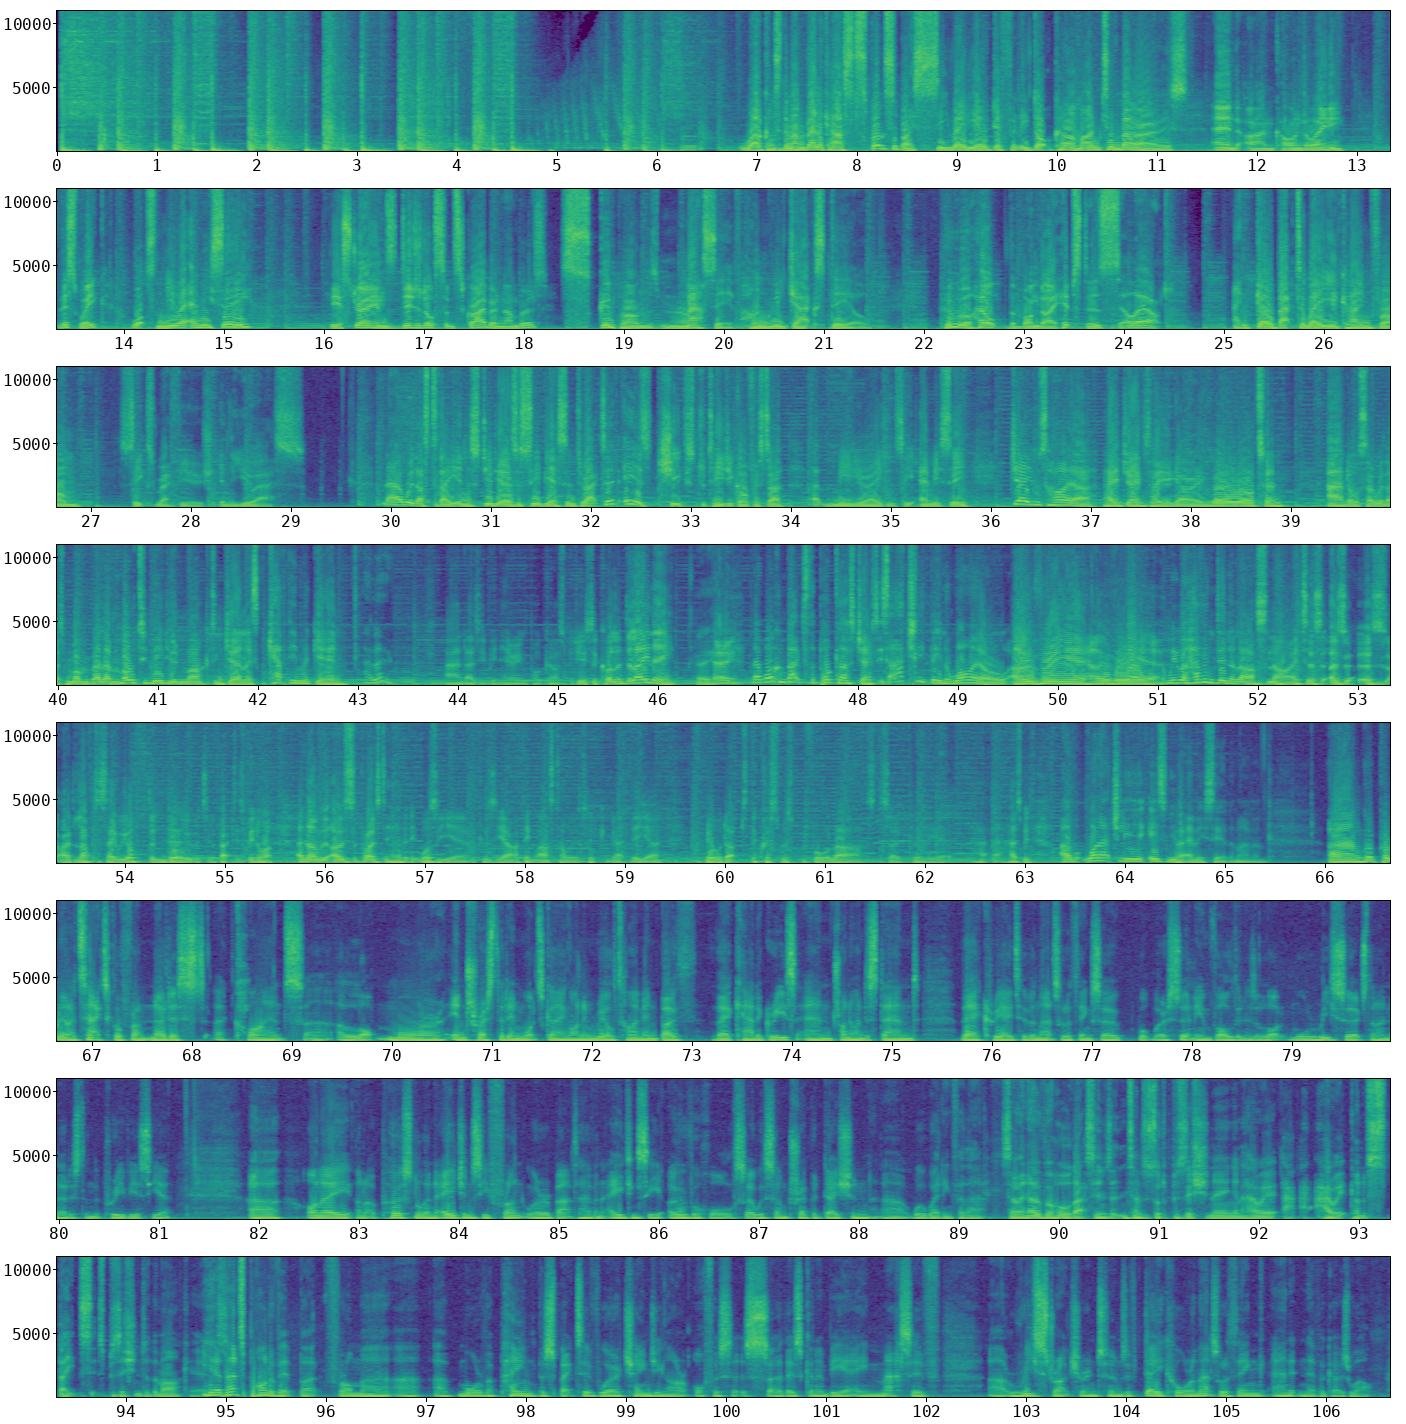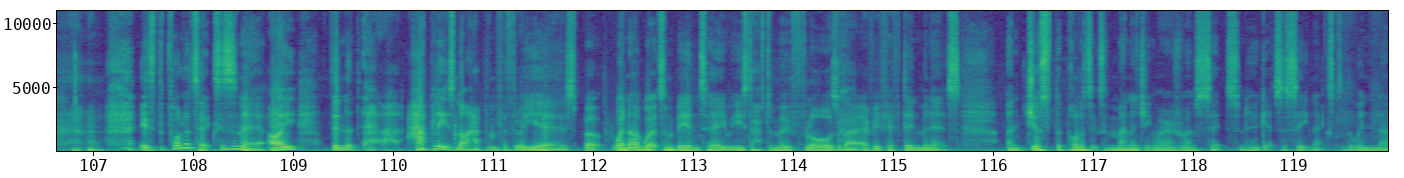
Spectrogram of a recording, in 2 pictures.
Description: Apologies for some dodgy sound levels, particularly at the beginning.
